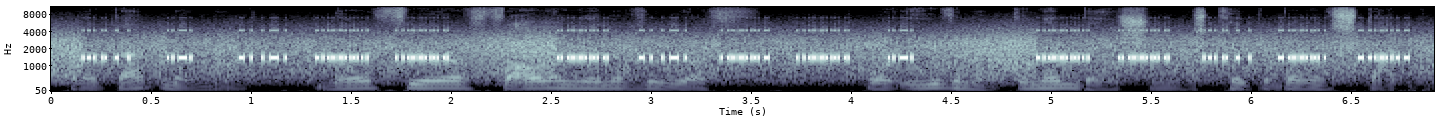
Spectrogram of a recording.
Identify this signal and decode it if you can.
Hellschreiber (Feld-Hell, 122.5 baud), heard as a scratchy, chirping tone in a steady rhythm, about 1400 Hz, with speech in English. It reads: 71423 84931 28760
